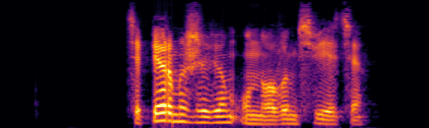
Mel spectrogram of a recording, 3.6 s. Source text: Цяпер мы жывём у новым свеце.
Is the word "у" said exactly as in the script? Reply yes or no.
yes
